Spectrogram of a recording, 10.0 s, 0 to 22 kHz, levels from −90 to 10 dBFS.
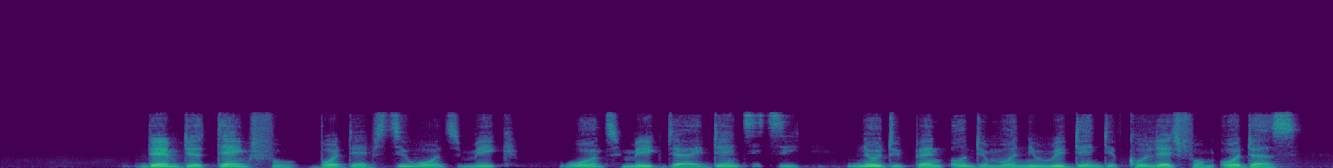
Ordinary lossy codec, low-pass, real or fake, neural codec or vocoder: none; 7.2 kHz; fake; codec, 16 kHz, 0.5 kbps, X-Codec, HuBERT features, trained on LibriSpeech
